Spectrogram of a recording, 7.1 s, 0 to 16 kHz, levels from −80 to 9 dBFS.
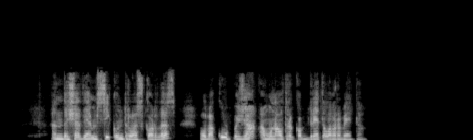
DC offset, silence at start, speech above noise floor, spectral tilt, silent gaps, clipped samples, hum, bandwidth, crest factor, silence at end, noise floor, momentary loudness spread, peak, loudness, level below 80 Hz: under 0.1%; 0.8 s; over 75 dB; -5 dB/octave; none; under 0.1%; none; 8.2 kHz; 16 dB; 1.65 s; under -90 dBFS; 7 LU; -2 dBFS; -15 LUFS; -54 dBFS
